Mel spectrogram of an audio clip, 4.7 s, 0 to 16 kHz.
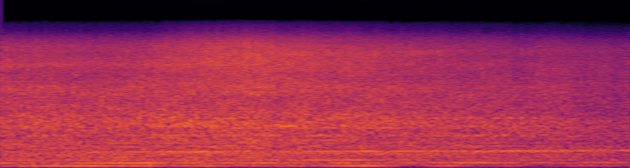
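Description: Northern Class 195 diesel multiple unit passing close at low speed, its underfloor diesel engines and wheels on the rails running steadily, then easing off in the last couple of seconds as the train draws away.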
